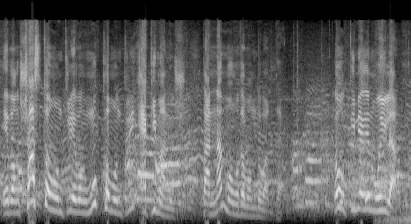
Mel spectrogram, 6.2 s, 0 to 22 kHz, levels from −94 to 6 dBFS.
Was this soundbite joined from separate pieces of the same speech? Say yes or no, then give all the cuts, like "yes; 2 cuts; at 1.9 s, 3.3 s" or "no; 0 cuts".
no; 0 cuts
